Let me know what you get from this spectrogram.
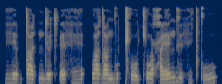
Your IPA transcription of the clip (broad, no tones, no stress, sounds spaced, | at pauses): ɦ e b tˤ ʉ t n d ø t͡sʼ ɛ h ɛ̤ | o dˤ ø ŋ ɡ u ǁʰ o cʰ o ħ ɛ ŋ ɡ y h e̤ t kʼ u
